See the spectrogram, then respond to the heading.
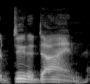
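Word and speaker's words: Dúnedain: House Dayne, they should be House Dunedain or Dunedain as it's pronounced, because that's who they are.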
